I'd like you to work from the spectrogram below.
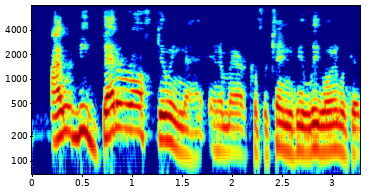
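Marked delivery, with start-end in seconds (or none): none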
